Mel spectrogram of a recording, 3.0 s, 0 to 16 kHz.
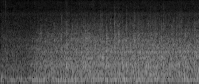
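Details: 2001 Chevrolet Silverado 1500 5.3L, 159,756 miles: harsh gritty grinding with uneven pulse about four a second, louder in reverse, from near end of output shaft; driveshaft looks fine, cause unknown.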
